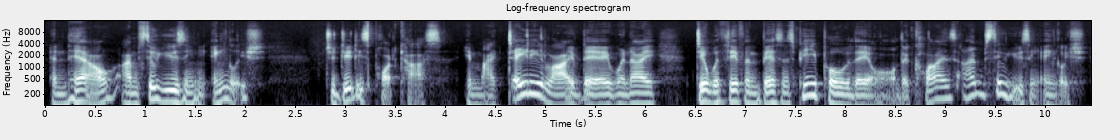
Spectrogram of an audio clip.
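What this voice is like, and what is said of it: Heavy non-native English accent. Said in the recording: “my heavy, thick accent there, English is not my first language”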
